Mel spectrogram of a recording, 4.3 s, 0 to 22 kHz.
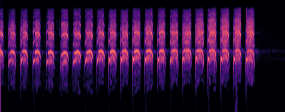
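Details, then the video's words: Osprey chick at nest camera 3, 10 August 2021, begging for fish before a whole fish is brought: about twenty loud, shrill, arched chirps in even rhythm, then abrupt silence. "Myy huutaa pitkään kalaa"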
